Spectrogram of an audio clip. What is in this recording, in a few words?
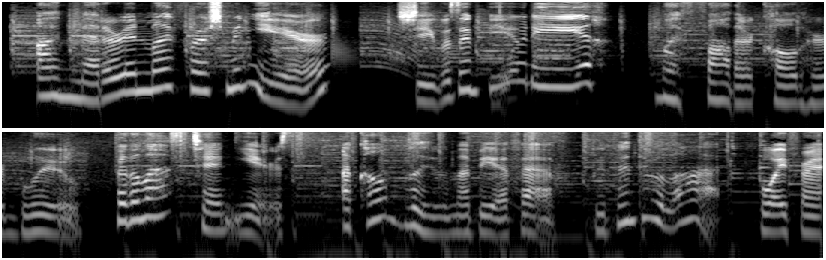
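Commercial, Female Voice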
